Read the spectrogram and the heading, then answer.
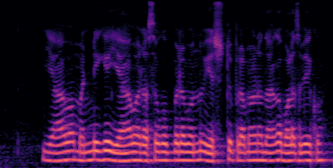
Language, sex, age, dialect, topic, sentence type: Kannada, male, 41-45, Central, agriculture, question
